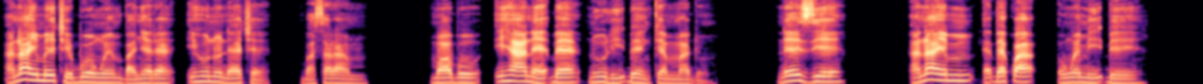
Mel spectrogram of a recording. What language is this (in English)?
Igbo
